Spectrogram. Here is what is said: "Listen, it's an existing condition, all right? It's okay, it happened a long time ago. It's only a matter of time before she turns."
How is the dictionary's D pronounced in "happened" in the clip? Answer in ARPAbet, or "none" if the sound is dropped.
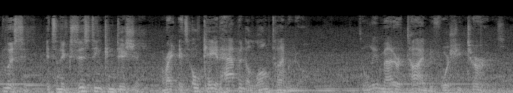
D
